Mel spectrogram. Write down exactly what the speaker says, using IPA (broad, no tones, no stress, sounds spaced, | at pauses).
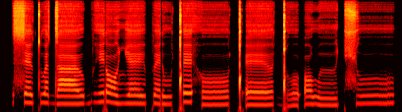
s ɛ tʷ a d aː ʊ̯ bʱ e ɾ ɔ ʎ ɛː ɪ̯ p ɛ ɾ u ǃ ɛ h oː ǃʼ ɛː ə̯ ɡ͡ǃ o ʔ ɔ w ɯː c ɕ uː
